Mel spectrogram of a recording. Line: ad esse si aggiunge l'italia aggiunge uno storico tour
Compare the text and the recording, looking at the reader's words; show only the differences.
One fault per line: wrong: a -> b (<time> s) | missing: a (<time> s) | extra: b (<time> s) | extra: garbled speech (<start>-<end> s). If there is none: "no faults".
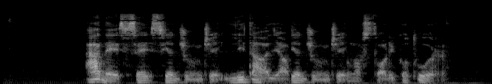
no faults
